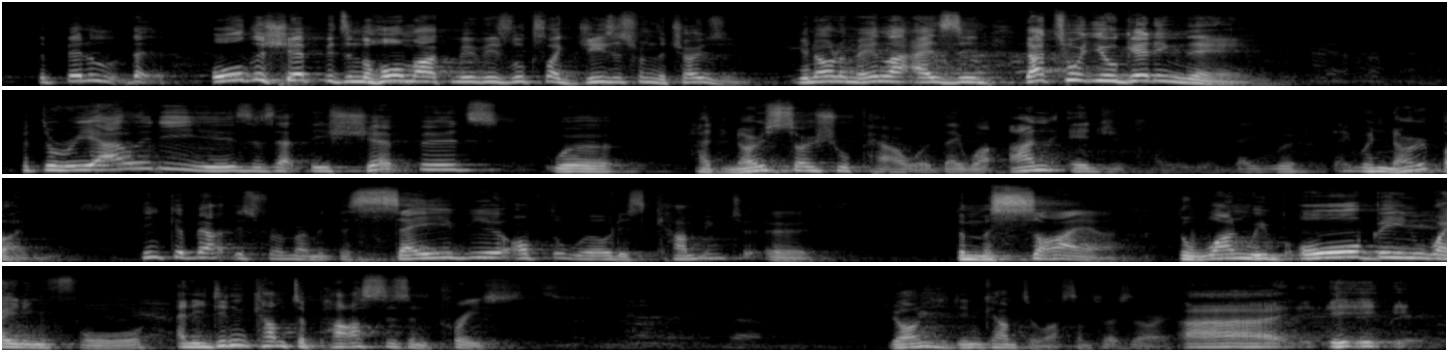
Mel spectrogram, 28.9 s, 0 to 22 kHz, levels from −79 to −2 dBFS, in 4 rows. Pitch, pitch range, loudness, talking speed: 180 Hz, 140-215 Hz, -30 LUFS, 195 wpm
